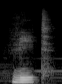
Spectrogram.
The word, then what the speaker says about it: Vite: make you a basic folder structure okay trying Vite online I don't want to try it online I want to try it locally like I'm making an actual app um vit oh it's pronounced vit okay create fight latest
